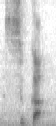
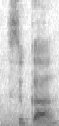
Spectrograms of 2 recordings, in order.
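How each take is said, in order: First: The word is said short and clipped. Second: The vowel is held a little longer. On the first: It means vinegar. "like it's staccato" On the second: It means vomit. "longer, little, like you hold onto the vowel a little bit longer there"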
